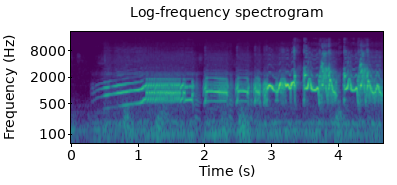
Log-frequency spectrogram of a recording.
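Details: Pink-necked green pigeon: a slowly rising whistle flattens into held tones, breaks into shorter notes, then turns to quavering, warbled whistles toward the end.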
